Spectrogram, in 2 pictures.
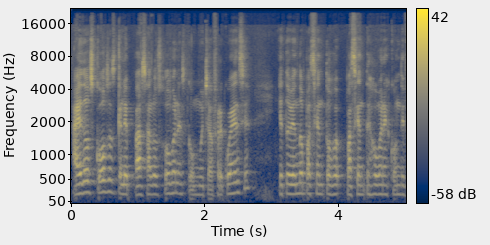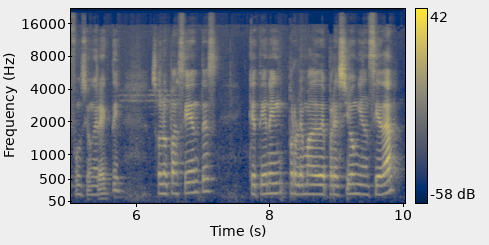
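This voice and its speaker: A woman's voice: medium pitch, fairly even intonation, normal speed, a little mellow. Frank, emphatic woman doctor. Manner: frank, emphatic, acts out patient dialogue. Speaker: urologist guest. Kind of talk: interview answers, explaining.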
